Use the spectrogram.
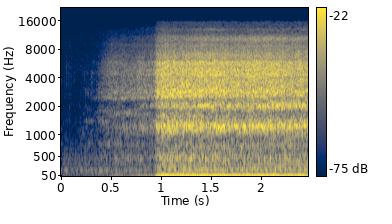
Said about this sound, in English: He's hissing.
